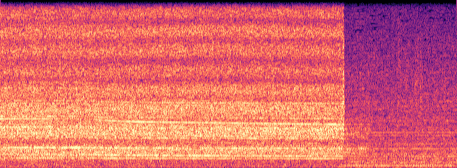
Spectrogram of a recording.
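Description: Jet engines whine loudly and steadily outside an airliner.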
